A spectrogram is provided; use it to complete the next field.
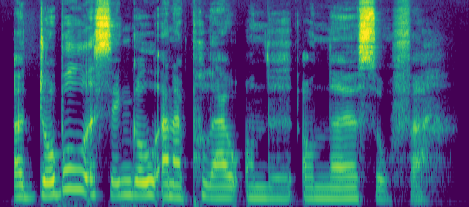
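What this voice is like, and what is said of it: Put-on accent. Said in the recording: “I don't know where this accent is going. Please don't listen to it.”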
